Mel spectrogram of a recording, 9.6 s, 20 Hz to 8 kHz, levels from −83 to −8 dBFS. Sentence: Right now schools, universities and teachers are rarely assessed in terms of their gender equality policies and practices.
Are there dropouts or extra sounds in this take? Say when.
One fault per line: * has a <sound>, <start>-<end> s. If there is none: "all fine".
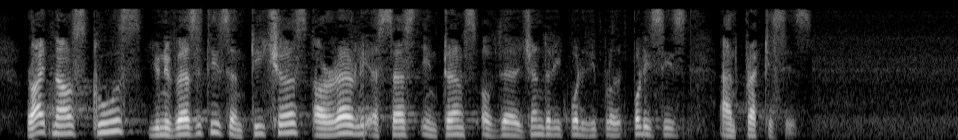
all fine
